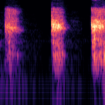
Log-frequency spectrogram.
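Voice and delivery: short hard k sounds, no vowel. Shown as a demonstration. Teacher showing children the k sound. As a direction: tap out the k, k, k crisply. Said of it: "begin with the k sound".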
